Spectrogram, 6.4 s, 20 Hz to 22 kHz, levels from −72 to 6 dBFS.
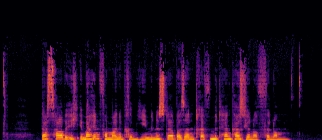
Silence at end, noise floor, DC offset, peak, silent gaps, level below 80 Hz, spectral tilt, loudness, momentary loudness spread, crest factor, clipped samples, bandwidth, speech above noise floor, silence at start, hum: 0.65 s; -49 dBFS; under 0.1%; 0 dBFS; none; -58 dBFS; -5.5 dB/octave; -14 LUFS; 6 LU; 14 dB; under 0.1%; 15.5 kHz; 36 dB; 0.85 s; none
